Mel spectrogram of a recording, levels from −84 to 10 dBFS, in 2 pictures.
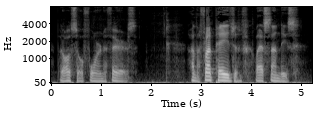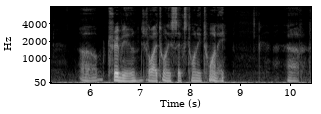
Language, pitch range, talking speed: English, 105-120 Hz, 90 wpm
